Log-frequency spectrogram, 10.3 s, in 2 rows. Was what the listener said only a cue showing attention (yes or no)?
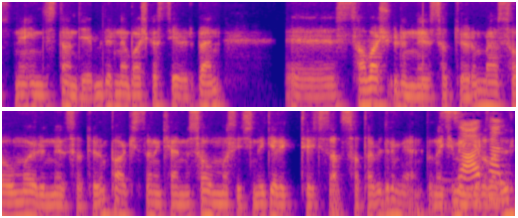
no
